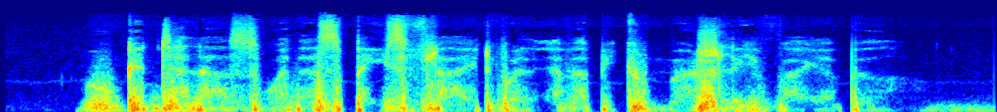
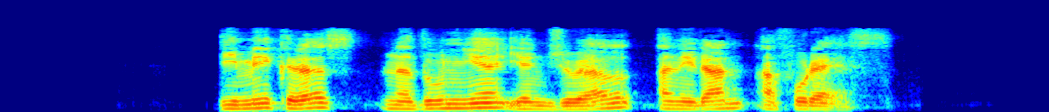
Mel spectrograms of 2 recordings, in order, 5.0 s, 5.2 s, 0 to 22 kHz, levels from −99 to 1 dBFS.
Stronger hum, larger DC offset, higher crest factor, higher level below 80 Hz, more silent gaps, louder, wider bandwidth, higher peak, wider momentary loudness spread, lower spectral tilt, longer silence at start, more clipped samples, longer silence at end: neither; neither; about the same, 20 dB vs 18 dB; first, -40 dBFS vs -60 dBFS; neither; second, -29 LUFS vs -19 LUFS; first, 13 kHz vs 8 kHz; second, -8 dBFS vs -2 dBFS; first, 14 LU vs 7 LU; about the same, -5.5 dB/octave vs -6 dB/octave; second, 0.4 s vs 1.1 s; neither; second, 0.05 s vs 0.85 s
